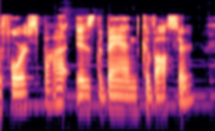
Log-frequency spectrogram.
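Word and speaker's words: Kvasir: at the number four spot is the band kvasser how do you spell that k-v-a-s-i-r and i believe i'm saying it right i believe it's kvasser not kvasser um i'll go with that and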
